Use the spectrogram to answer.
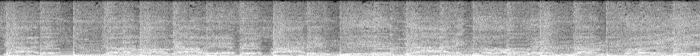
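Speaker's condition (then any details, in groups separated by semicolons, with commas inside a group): No condition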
